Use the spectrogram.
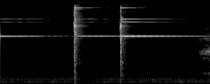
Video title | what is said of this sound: Why Bitcoin can't be sound money #silver #gold #preciousmetals | that pitch that you hear carries for a long time. And if it's a base metal, it won't have that same ring to it.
